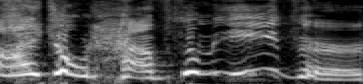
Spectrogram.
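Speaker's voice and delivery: mock very high, loud, desperate, overacted delivery. Imitating an extra giving one line everything: imitating an overeager extra. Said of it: "an extra trying their hardest to be noticed".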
